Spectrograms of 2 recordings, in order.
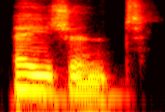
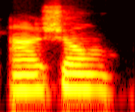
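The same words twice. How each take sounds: First: The word has English pronunciation. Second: The word has French pronunciation. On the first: "in English" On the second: "in French"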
